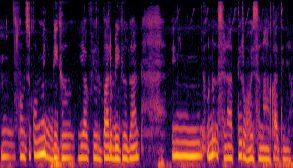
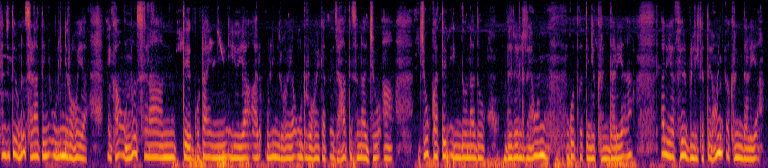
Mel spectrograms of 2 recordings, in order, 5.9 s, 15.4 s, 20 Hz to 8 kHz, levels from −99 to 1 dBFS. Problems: background sounds at intervals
